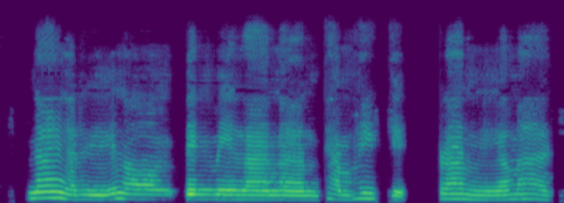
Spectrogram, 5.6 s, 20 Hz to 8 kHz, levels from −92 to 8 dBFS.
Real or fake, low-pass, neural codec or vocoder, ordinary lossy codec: fake; 7.2 kHz; codec, 24 kHz, 0.9 kbps, WavTokenizer, medium music audio release; none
